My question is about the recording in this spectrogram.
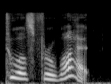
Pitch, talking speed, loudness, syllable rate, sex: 265 Hz, 160 wpm, -15 LUFS, 3.6 syllables/s, female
